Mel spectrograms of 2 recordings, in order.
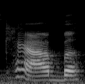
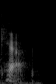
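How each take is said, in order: First: The final consonant is a voiced b. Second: The final consonant is a voiceless p. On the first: "Was is the phoneme buh?" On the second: "he would devoice the buh and make it a voiceless bilabial stop"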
